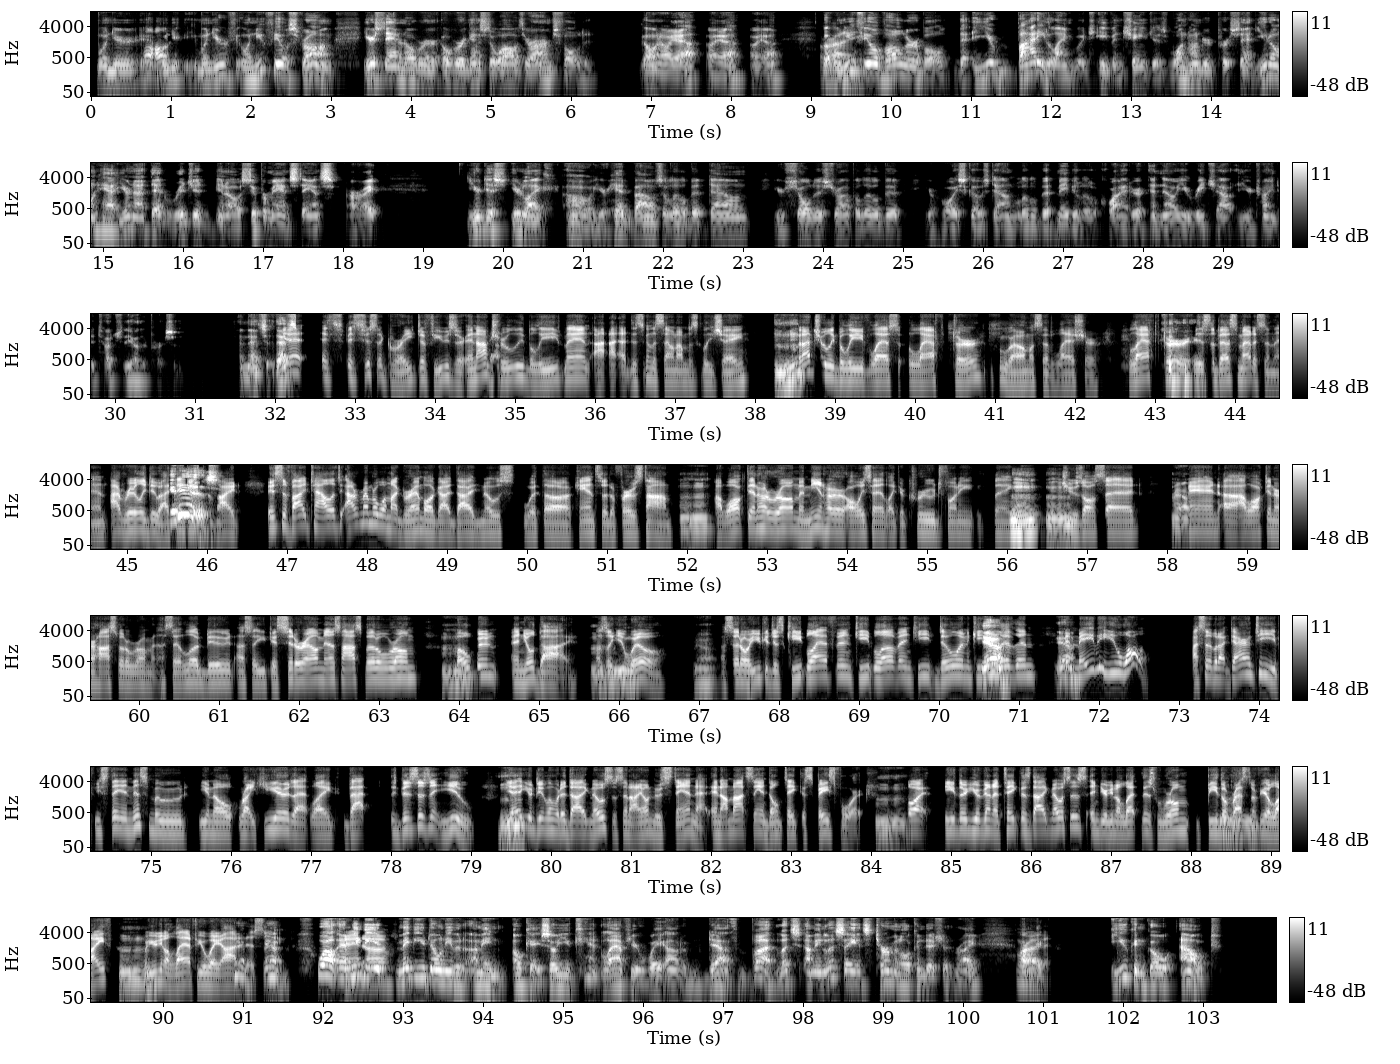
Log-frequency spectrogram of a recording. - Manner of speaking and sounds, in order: stressed: "body"; other background noise; chuckle; tapping
- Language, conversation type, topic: English, unstructured, How can I use humor to ease tension with someone I love?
